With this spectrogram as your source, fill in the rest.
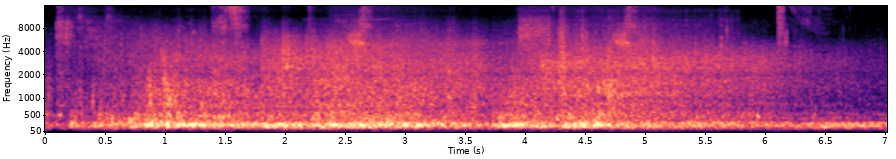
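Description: Steam hisses loudly from a vent.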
